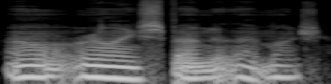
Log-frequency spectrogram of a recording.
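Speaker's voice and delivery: slow, soft, understated loner impression; Nick Cage. Truffle seller asked about money, slow understated impression. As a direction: answer slowly, giving little away. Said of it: "That's my Nick Cage impression".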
